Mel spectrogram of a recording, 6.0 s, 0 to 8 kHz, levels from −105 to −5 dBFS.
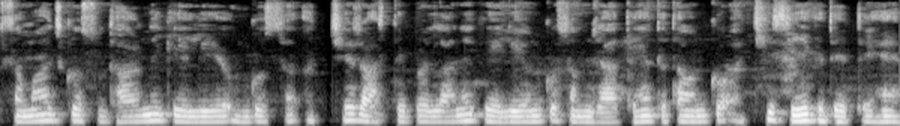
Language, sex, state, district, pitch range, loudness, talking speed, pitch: Hindi, male, Uttar Pradesh, Muzaffarnagar, 125-140 Hz, -17 LUFS, 210 wpm, 130 Hz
